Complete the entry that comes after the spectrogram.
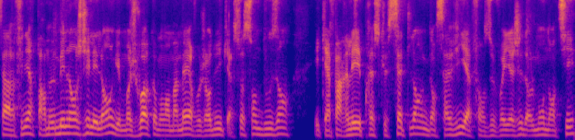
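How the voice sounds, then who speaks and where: A man talks at a very fast pace in a dark, mellow voice of medium pitch with fairly even intonation. The recording is very clean, with a silent background. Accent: Spanish. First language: Spanish (speaking French). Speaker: novelist. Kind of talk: school Q&A conversation. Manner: halting with many repetitions.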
